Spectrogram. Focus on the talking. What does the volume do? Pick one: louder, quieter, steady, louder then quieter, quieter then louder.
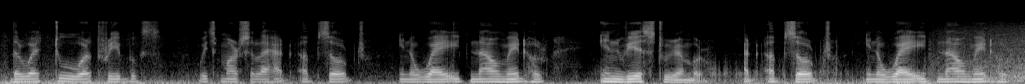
louder.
